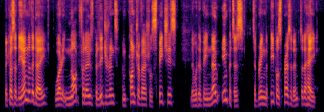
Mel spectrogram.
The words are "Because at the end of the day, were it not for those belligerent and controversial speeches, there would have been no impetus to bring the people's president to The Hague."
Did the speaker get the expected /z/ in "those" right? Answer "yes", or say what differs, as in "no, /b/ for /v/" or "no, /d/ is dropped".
yes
